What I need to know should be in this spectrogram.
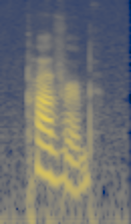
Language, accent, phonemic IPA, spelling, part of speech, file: English, US, /ˈpɹɑˌvɝb/, proverb, noun / verb, En-us-proverb.ogg
- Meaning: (noun) 1. A commonly used sentence expressing popular wisdom 2. Any commonly used turn of phrase expressing a metaphor, simile, or descriptive epithet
